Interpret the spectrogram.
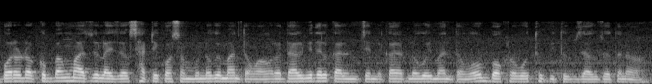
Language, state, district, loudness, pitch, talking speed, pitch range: Kokborok, Tripura, West Tripura, -16 LUFS, 135 Hz, 165 wpm, 125-140 Hz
